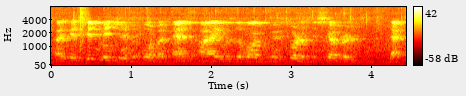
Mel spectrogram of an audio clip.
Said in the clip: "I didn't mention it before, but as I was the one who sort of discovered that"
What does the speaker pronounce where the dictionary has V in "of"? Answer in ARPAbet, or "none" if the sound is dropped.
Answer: V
